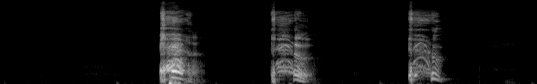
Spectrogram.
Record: {"three_cough_length": "5.4 s", "three_cough_amplitude": 32768, "three_cough_signal_mean_std_ratio": 0.26, "survey_phase": "alpha (2021-03-01 to 2021-08-12)", "age": "45-64", "gender": "Male", "wearing_mask": "No", "symptom_fatigue": true, "symptom_headache": true, "symptom_onset": "6 days", "smoker_status": "Ex-smoker", "respiratory_condition_asthma": false, "respiratory_condition_other": false, "recruitment_source": "REACT", "submission_delay": "2 days", "covid_test_result": "Negative", "covid_test_method": "RT-qPCR"}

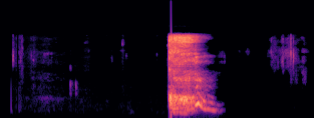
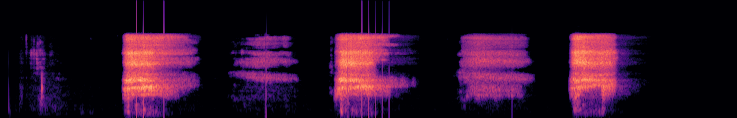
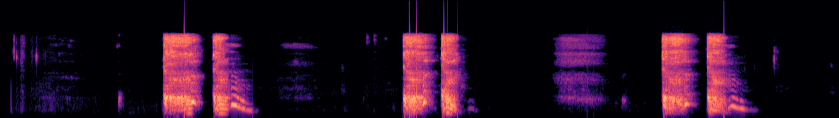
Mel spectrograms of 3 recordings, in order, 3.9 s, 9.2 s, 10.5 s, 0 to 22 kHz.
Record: {"cough_length": "3.9 s", "cough_amplitude": 32767, "cough_signal_mean_std_ratio": 0.27, "exhalation_length": "9.2 s", "exhalation_amplitude": 32350, "exhalation_signal_mean_std_ratio": 0.36, "three_cough_length": "10.5 s", "three_cough_amplitude": 32768, "three_cough_signal_mean_std_ratio": 0.34, "survey_phase": "beta (2021-08-13 to 2022-03-07)", "age": "18-44", "gender": "Female", "wearing_mask": "No", "symptom_cough_any": true, "symptom_runny_or_blocked_nose": true, "symptom_shortness_of_breath": true, "symptom_sore_throat": true, "symptom_change_to_sense_of_smell_or_taste": true, "symptom_loss_of_taste": true, "symptom_onset": "3 days", "smoker_status": "Current smoker (e-cigarettes or vapes only)", "respiratory_condition_asthma": false, "respiratory_condition_other": false, "recruitment_source": "Test and Trace", "submission_delay": "2 days", "covid_test_result": "Positive", "covid_test_method": "ePCR"}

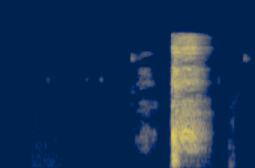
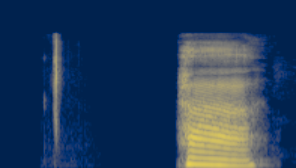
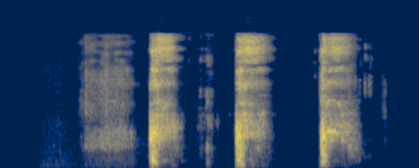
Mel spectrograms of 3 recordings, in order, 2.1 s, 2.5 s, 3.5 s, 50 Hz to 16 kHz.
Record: {"cough_length": "2.1 s", "cough_amplitude": 29026, "cough_signal_mean_std_ratio": 0.26, "exhalation_length": "2.5 s", "exhalation_amplitude": 29309, "exhalation_signal_mean_std_ratio": 0.35, "three_cough_length": "3.5 s", "three_cough_amplitude": 30565, "three_cough_signal_mean_std_ratio": 0.34, "survey_phase": "beta (2021-08-13 to 2022-03-07)", "age": "18-44", "gender": "Male", "wearing_mask": "No", "symptom_cough_any": true, "symptom_shortness_of_breath": true, "symptom_onset": "12 days", "smoker_status": "Never smoked", "respiratory_condition_asthma": true, "respiratory_condition_other": false, "recruitment_source": "REACT", "submission_delay": "2 days", "covid_test_result": "Negative", "covid_test_method": "RT-qPCR", "influenza_a_test_result": "Negative", "influenza_b_test_result": "Negative"}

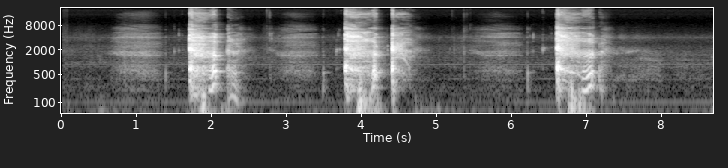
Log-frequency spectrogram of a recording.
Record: {"three_cough_length": "8.7 s", "three_cough_amplitude": 16280, "three_cough_signal_mean_std_ratio": 0.3, "survey_phase": "alpha (2021-03-01 to 2021-08-12)", "age": "65+", "gender": "Female", "wearing_mask": "No", "symptom_cough_any": true, "symptom_shortness_of_breath": true, "symptom_diarrhoea": true, "symptom_fatigue": true, "symptom_fever_high_temperature": true, "symptom_headache": true, "smoker_status": "Never smoked", "respiratory_condition_asthma": false, "respiratory_condition_other": false, "recruitment_source": "Test and Trace", "submission_delay": "3 days", "covid_test_result": "Positive", "covid_test_method": "LFT"}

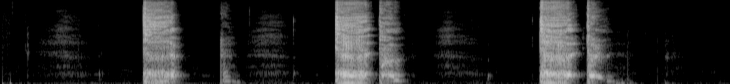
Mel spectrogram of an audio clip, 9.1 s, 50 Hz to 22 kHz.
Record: {"three_cough_length": "9.1 s", "three_cough_amplitude": 18572, "three_cough_signal_mean_std_ratio": 0.35, "survey_phase": "beta (2021-08-13 to 2022-03-07)", "age": "45-64", "gender": "Female", "wearing_mask": "No", "symptom_cough_any": true, "symptom_new_continuous_cough": true, "symptom_runny_or_blocked_nose": true, "symptom_sore_throat": true, "symptom_abdominal_pain": true, "symptom_fatigue": true, "symptom_headache": true, "symptom_other": true, "smoker_status": "Never smoked", "respiratory_condition_asthma": false, "respiratory_condition_other": false, "recruitment_source": "Test and Trace", "submission_delay": "3 days", "covid_test_result": "Positive", "covid_test_method": "RT-qPCR", "covid_ct_value": 20.6, "covid_ct_gene": "N gene"}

